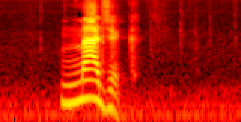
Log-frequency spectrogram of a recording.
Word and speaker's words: magic: will stress on track magic i will stress on ma picnic i will stress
